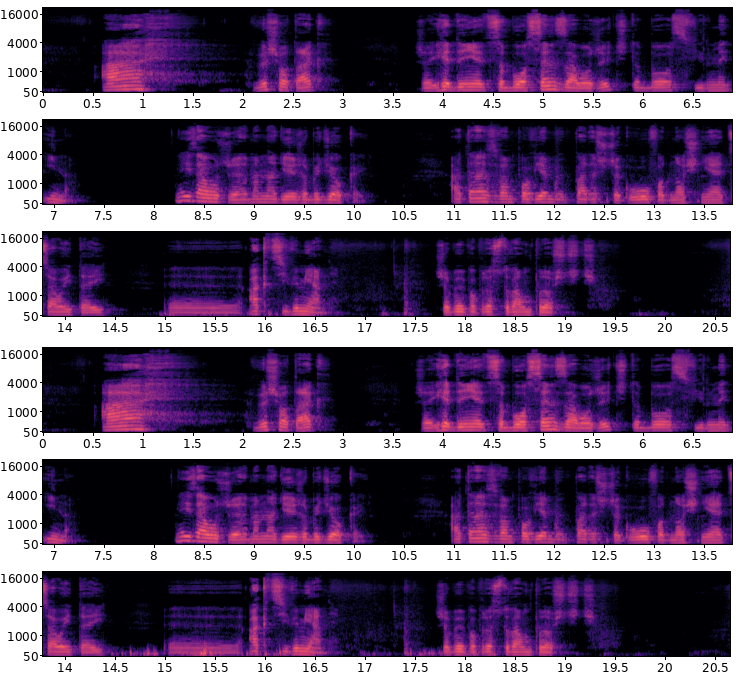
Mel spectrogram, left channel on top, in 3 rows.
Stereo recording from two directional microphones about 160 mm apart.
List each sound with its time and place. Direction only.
0.5 s sigh: 45° right (ahead or behind)
3.7 s speech: 35° right (ahead or behind)
8.2 s speech: 40° right (ahead or behind)
11.6 s speech: 15° right (ahead or behind)
17.2 s speech: 10° right (ahead or behind)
